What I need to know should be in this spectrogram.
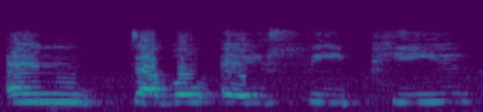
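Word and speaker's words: NAACP: all these things the N double a c p is how you say yes I always mess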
